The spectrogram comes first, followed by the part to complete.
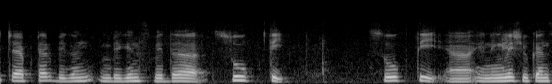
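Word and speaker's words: sūkti: Sukti, in English you can say Sukti, Sukti. So if you pronounce it properly, Sukti, the word it is like Su Ukti. Su is for good, Ukti means something said.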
